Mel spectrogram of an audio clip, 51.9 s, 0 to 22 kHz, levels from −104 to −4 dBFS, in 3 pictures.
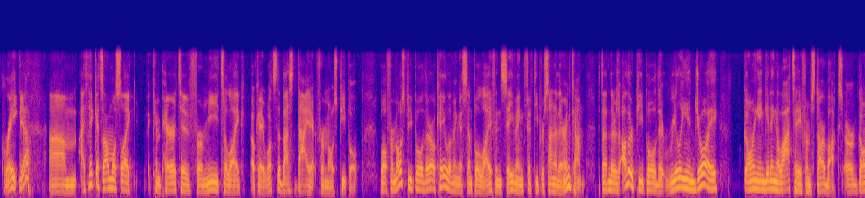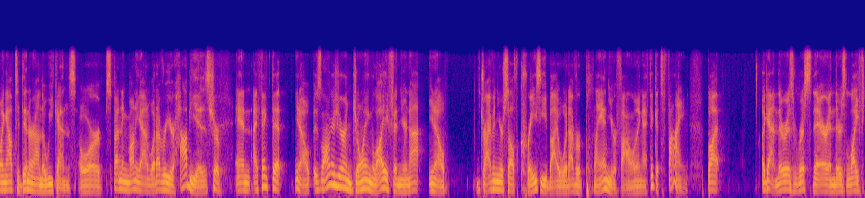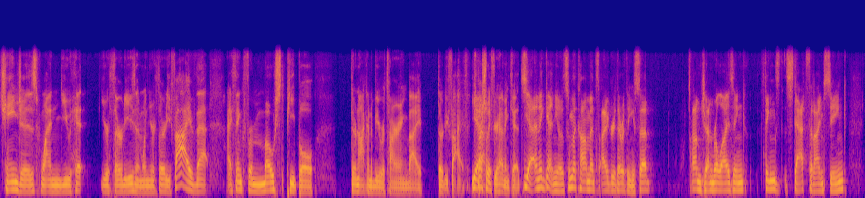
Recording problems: garbled, watery; badly; nothing above 8 kHz

